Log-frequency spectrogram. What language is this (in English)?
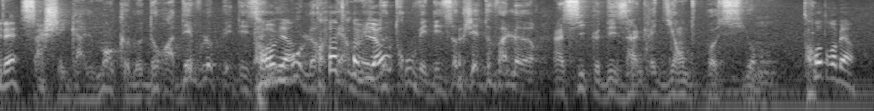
French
